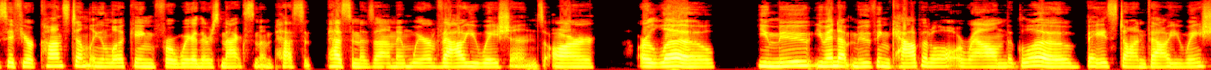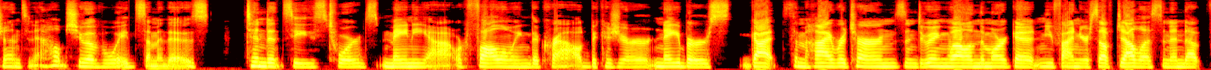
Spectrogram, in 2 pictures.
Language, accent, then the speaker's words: English; Winchester, Tennessee, United States; He grew up in my hometown, Winchester, Tennessee. It's a really country town.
